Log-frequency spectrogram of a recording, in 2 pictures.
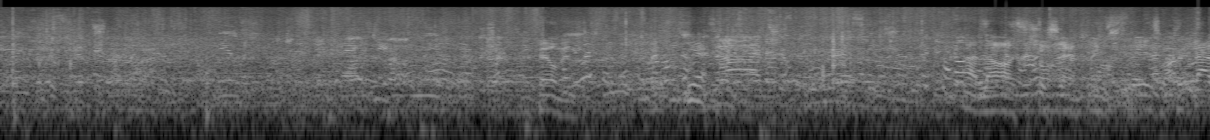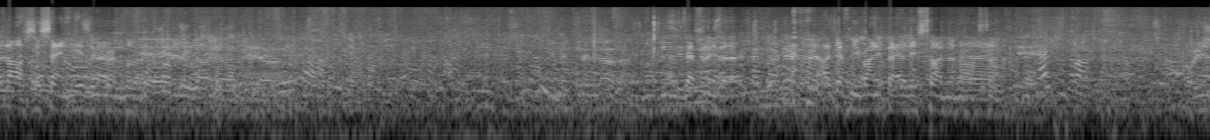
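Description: A middle-aged man talks close by, calmly and with animation.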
